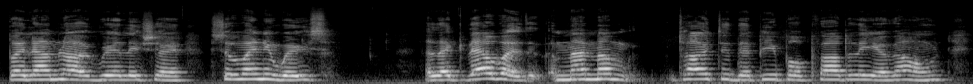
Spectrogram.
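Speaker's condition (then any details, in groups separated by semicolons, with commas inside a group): Anoxic brain injury; injury affects voice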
